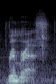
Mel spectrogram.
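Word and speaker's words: rm -rf: together remove space - RF is commonly called rim ref all right so from ref because that's how you pronounce RM - RF all right so remove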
